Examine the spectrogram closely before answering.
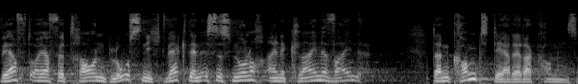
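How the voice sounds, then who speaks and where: Speaking at a moderate pace, a man with a fairly high voice uses lively intonation and has a warm, dark, mellow tone. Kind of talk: sermon.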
